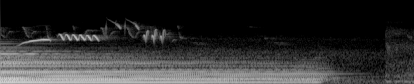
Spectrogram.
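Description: Intro background music: a held piano chord with bird chirps over it in the first second and a half, fading out a little after three seconds in.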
